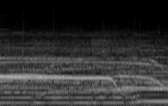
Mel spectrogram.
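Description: Live rock band holding sustained electric guitar chords, moving to a new chord near the end, with whoops from the crowd.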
